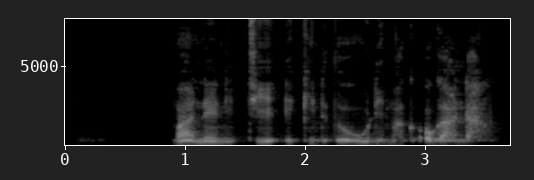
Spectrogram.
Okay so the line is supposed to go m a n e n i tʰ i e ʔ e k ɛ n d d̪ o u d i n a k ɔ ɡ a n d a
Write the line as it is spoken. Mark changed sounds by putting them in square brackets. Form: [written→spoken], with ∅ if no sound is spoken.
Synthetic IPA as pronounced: m a n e n i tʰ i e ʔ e k [ɛ→i] n d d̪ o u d i [n→m] a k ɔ ɡ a n d a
